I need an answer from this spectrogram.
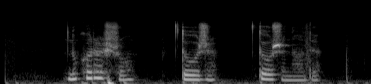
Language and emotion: Russian, neutral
